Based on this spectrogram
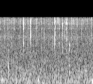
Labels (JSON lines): {"label": "ambient", "recorder": "HydroMoth"}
